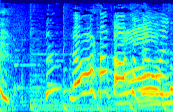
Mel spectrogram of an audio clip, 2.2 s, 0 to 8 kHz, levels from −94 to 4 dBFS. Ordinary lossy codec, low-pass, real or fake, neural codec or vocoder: none; 7.2 kHz; real; none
